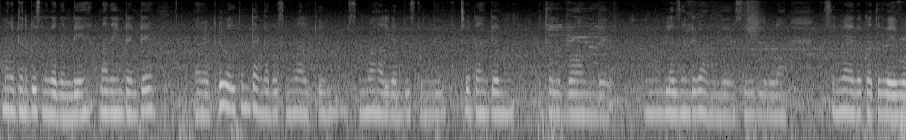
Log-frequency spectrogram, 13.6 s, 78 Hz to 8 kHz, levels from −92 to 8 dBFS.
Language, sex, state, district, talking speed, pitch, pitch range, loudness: Telugu, female, Andhra Pradesh, Guntur, 110 wpm, 190 Hz, 180-195 Hz, -25 LUFS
